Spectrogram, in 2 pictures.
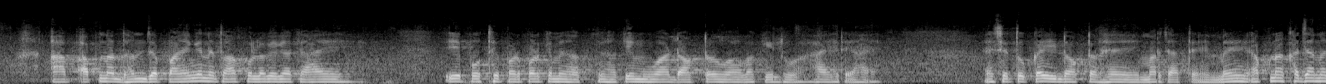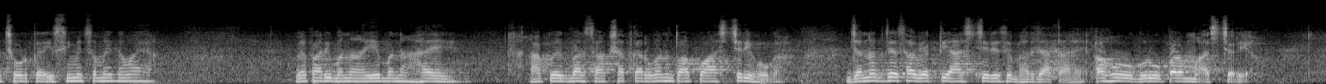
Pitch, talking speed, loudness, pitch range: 135 Hz, 155 wpm, -16 LUFS, 120-145 Hz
